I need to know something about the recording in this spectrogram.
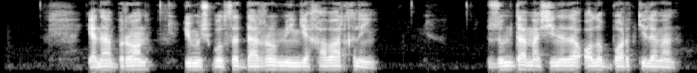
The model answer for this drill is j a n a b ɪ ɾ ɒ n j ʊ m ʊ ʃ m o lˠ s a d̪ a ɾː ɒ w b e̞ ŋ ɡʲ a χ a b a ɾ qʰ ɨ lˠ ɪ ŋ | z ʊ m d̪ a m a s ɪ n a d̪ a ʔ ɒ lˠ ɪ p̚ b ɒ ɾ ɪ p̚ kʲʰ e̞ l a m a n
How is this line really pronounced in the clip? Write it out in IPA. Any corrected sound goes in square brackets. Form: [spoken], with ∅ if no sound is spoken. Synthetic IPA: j a n a b ɪ ɾ ɒ n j ʊ m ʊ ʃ [b] o lˠ s a d̪ a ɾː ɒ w [m] e̞ ŋ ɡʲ a χ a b a ɾ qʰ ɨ lˠ ɪ ŋ | z ʊ m d̪ a m a [ʃ] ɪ n a d̪ a ʔ ɒ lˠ ɪ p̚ b ɒ ɾ ɪ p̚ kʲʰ e̞ l a m a n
